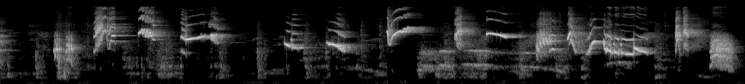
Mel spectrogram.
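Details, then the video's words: Afternoon lure song of an Oriental magpie-robin, used to draw other magpie-robins into replying; dense run of loud whistled notes, sharp upward slides and harsh rasping chips, nearly continuous. "SUARA PIKAT BURUNG KACER GACOR NGEPLONG SORE MEMANCING KACER LAIN SUPAYA LEKAS BUNYI NYAUT & GACOR"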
